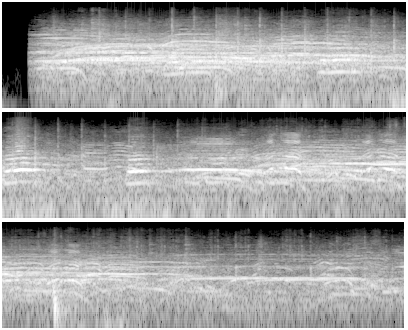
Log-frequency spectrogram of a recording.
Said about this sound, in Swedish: Och det är ju spännande det här med liksom Harry och Meghan, och när de gör entré till olika saker. Det är många som jublar, men det är också några som buar. Och vi lyssnar på hur det lät då när de gjorde entré till Invictus Games.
